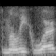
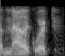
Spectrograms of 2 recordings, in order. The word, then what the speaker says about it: Malik: It's Malik Work, but sometimes Malik Work flows off the tongue better, and as long as you spell it right, I don't really care.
